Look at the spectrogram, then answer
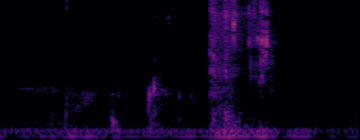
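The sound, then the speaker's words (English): Wet ASMR-style chewing with smacking and slurping bursts, a few crunchy bites in quick irregular succession, fairly loud with no talking. “The slurping sounds are kind of weird.”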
